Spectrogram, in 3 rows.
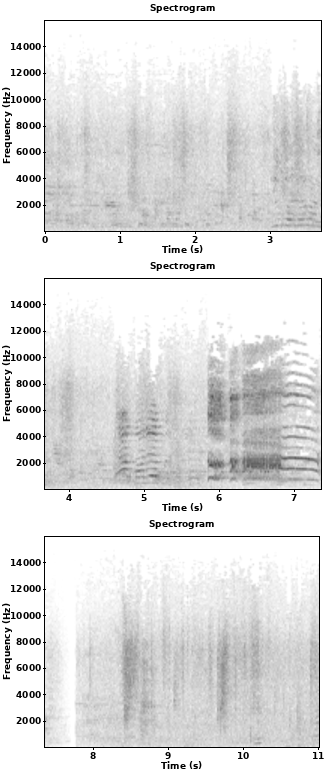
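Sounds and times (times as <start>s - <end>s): rooster crowing: 5.8s - 7.4s.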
